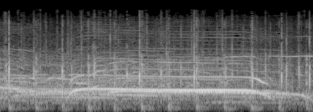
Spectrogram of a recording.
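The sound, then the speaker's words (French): An audience at a game organized by Attac France claps and cheers loudly, with steady rapid applause and a sustained high whoop rising over it, the noise filling the whole moment without any talking. “C'est une jolie contrepartie sociale qu'on applaudit.”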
